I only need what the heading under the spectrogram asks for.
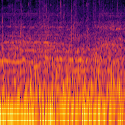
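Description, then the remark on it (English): A thick, steady rumble of a huge, heavily armed cavalry of knights and mercenaries galloping, hooves pounding continuously at a constant loud level, with scattered neighs and whooping, howling voices mixed into the din. “A rumbling that becomes a thundering. Then into view comes a huge, heavily armed body of knights and mercenaries.”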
